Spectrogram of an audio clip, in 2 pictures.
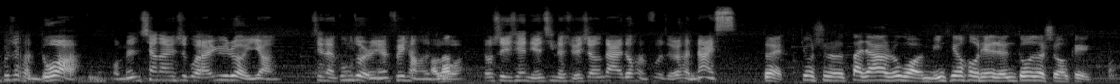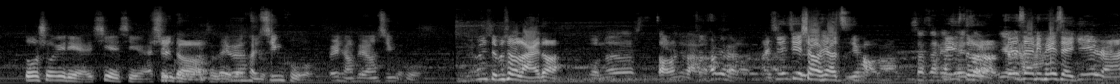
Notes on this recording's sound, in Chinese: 现在正在上海马拉松领物的现场，刚刚我们两个都领取了自己的号码簿和参赛包，然后我们两个准备在这里采访几位选手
